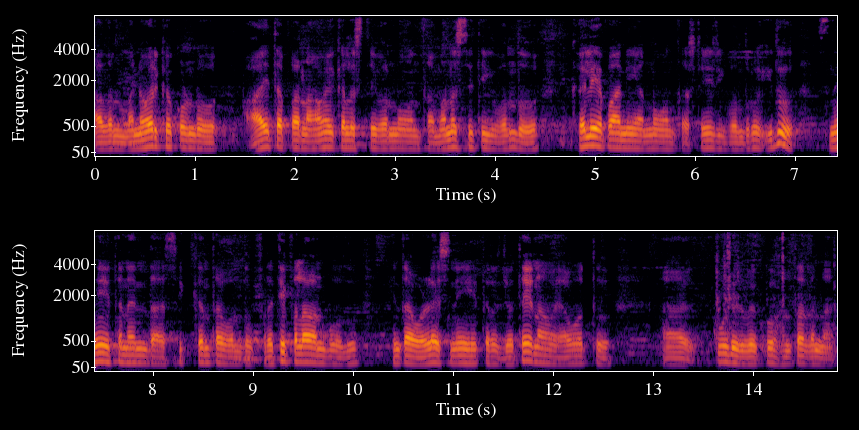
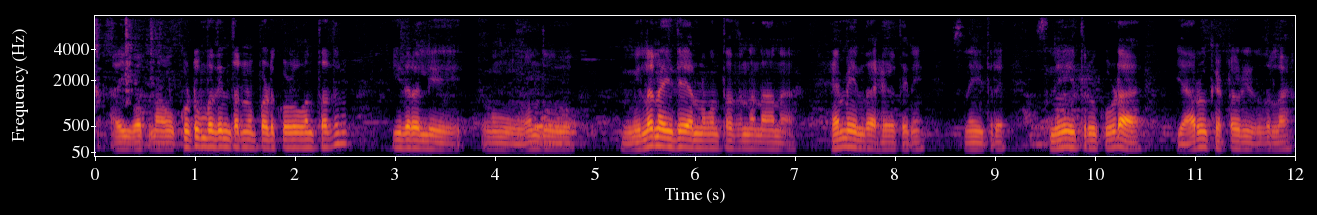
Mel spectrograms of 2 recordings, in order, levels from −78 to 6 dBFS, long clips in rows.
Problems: background conversations at intervals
